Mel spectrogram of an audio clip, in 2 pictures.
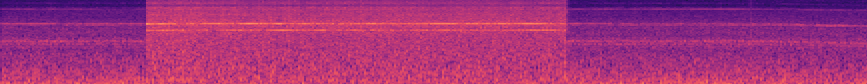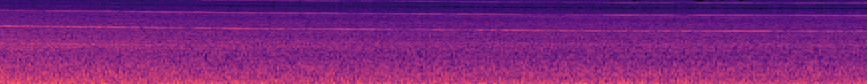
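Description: A jet engine roars and whines steadily.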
